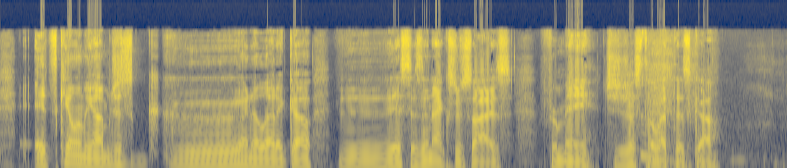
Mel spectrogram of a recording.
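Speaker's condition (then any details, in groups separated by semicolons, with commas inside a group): Stuttering; past therapy to become more comfortable with stuttering, earlier fear of public speaking from stuttering; stutter-like tension when signing own name, worse under pressure or with people watching; prolonged sounds, blocks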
